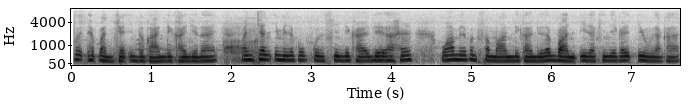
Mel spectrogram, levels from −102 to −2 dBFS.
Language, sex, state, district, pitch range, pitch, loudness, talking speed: Hindi, male, Madhya Pradesh, Katni, 160-190 Hz, 175 Hz, -16 LUFS, 250 wpm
